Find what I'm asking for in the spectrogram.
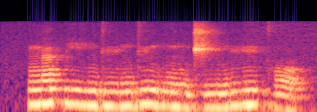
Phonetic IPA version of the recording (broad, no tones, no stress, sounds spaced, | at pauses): ŋ œ p iː ŋ ɡ yː ŋ ɡ y m b ĩ n d͡ʒ i ŋ yː ɡʱ o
